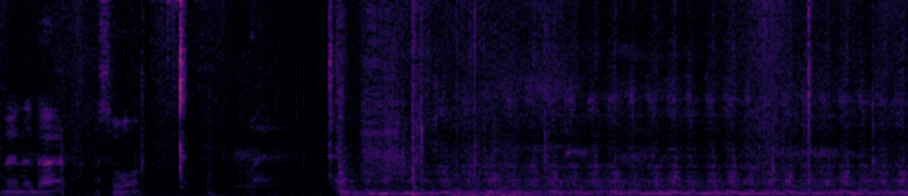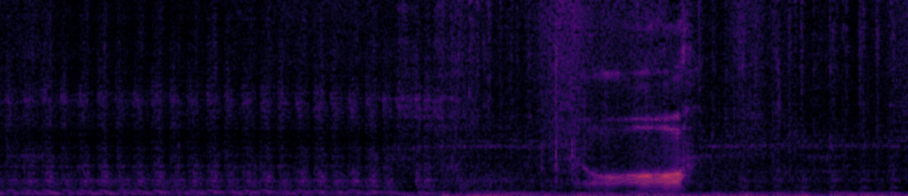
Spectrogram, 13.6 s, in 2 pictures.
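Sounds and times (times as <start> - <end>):
speech: 0.0 - 1.6
cold car engine starting with choke and idling: 2.3 - 13.6.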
